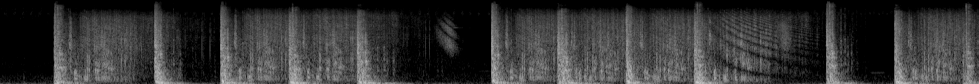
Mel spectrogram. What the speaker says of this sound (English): But we're gonna have to get started smashing the place up.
